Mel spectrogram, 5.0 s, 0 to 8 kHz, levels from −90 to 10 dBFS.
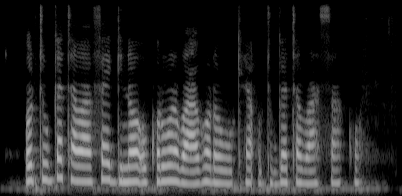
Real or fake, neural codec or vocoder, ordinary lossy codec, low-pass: fake; codec, 16 kHz in and 24 kHz out, 1 kbps, XY-Tokenizer; none; 7.2 kHz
